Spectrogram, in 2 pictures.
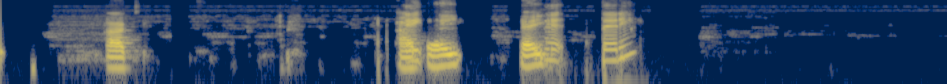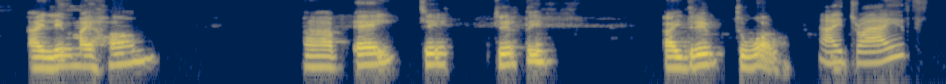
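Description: A woman speaks calmly, in short phrases, over an online call.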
